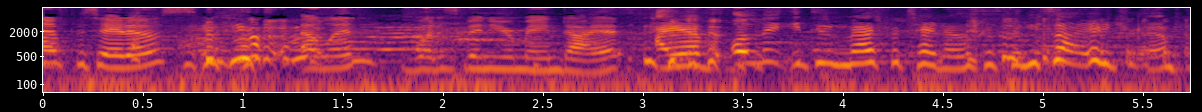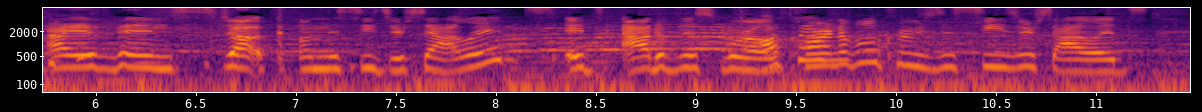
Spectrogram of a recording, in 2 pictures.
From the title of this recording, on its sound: Live from the Ship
